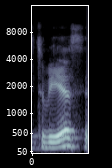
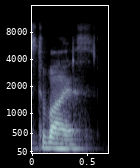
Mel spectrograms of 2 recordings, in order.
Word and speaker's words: Tobias: So my name is Tobias Panborg. It's Swedish pronunciation is Tobias. Usually when I talk English, it's Tobias.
